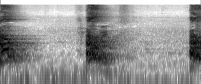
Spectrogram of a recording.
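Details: Three forceful barks from a Rottweiler answering repeated commands to speak during a training session, spaced roughly one second apart with quiet gaps between.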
